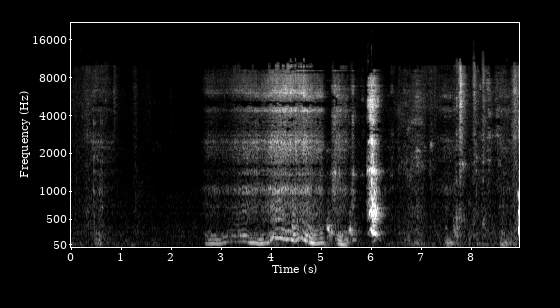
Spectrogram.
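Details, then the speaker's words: Loud snoring from a sleeping person, described as croaking "kwak kwak" noises like a water boat, keeping a companion awake. "pare naman para kang tambuo ng ano eh ng water boat eh bakit gumaganon ka kwak k kwak"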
